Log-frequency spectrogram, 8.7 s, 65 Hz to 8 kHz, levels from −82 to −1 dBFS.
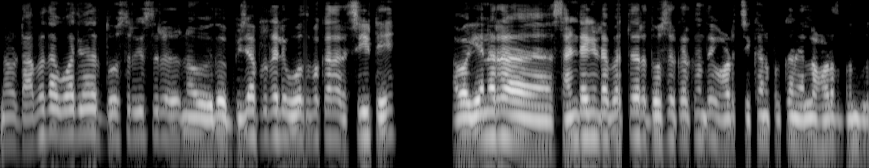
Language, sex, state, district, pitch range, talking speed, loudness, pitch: Kannada, male, Karnataka, Bijapur, 135-160 Hz, 195 wpm, -22 LUFS, 150 Hz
